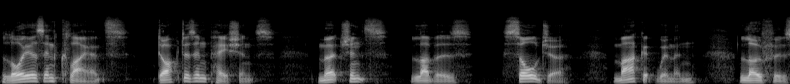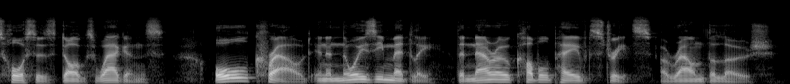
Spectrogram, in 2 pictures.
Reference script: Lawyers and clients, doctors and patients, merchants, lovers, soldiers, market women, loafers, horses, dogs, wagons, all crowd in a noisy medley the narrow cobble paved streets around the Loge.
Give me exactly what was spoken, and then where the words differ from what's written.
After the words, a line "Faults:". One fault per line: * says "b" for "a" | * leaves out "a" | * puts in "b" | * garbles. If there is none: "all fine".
Lawyers and clients, doctors and patients, merchants, lovers, soldier, market women, loafers, horses, dogs, wagons, all crowd in a noisy medley the narrow cobble paved streets around the Loge.
Faults:
* says "soldier" for "soldiers"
